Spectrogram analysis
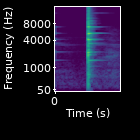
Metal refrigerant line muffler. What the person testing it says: And if we tap on a muffler, it has a hollow sound to it.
